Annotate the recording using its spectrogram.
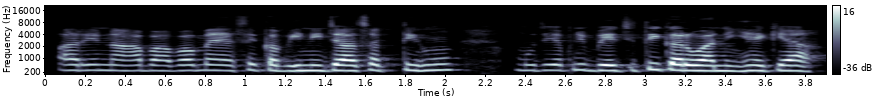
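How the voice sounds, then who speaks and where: A woman's voice: sits high, level tone, fast, fairly bright tone. A woman voicing a sassy, vain and impatient younger sister-in-law, teasing and nagging in a cartoon style. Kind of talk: Hindi family cartoon voice-over.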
